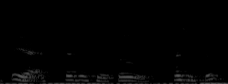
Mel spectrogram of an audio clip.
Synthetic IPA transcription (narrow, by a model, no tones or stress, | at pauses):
jæjɑsynsd̥nɔseð̰ˠʋæsynsd̥u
